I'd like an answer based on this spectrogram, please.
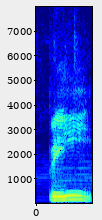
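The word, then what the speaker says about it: Bois: So, it's called Bis Imperial. So, it's spelled B O I S I M P. So, B Imperial. So, yeah. B. It's French for wood.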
